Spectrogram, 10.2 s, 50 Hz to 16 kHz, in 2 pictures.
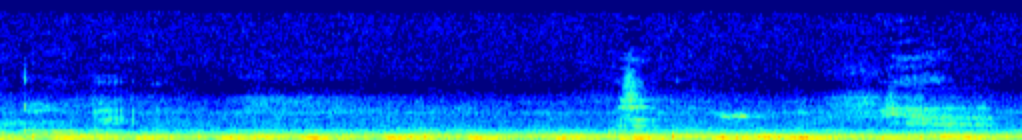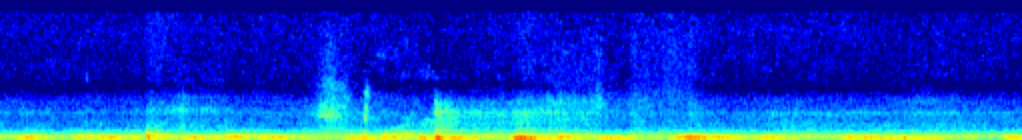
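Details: Fetal heartbeat at 15 weeks 5 days, 145 bpm, on a handheld Doppler: fast, rhythmic whooshing pulses with steady background hiss.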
